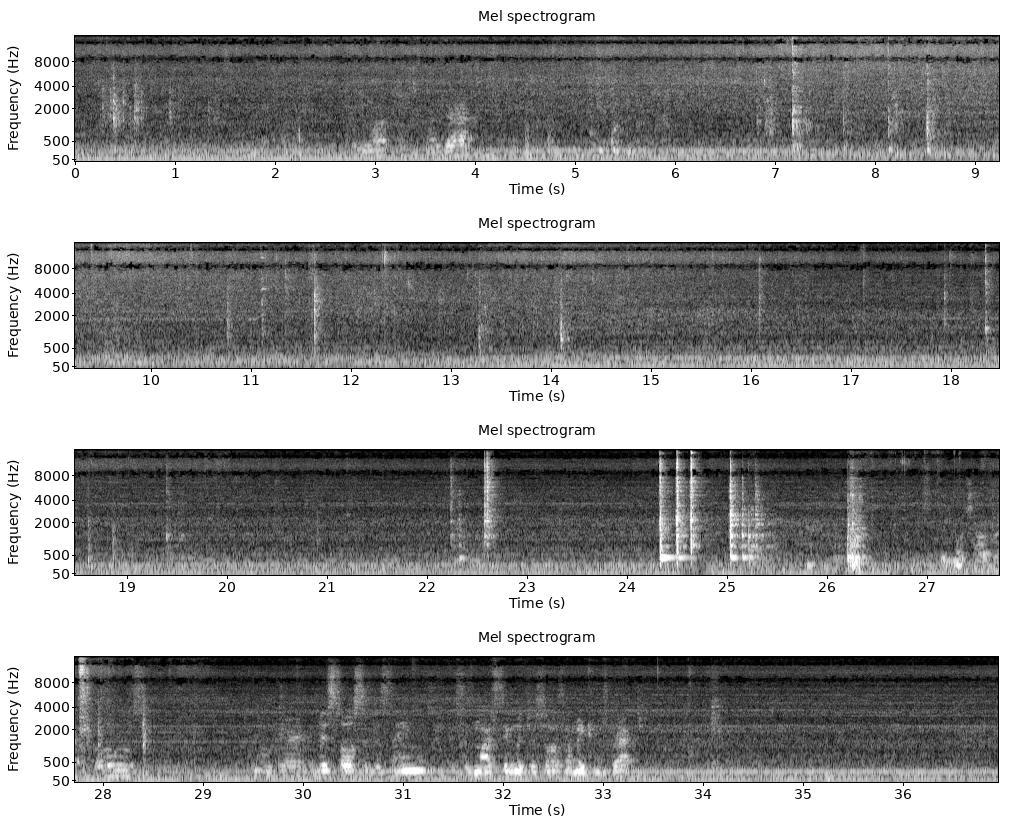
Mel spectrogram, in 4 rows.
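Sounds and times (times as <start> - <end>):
food sizzling in a pan: 1.1 - 20.0.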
